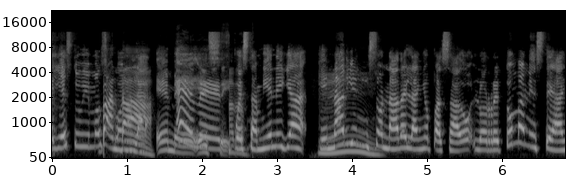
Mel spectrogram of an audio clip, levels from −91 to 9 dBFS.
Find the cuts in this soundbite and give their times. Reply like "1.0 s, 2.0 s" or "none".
2.4 s, 3.4 s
